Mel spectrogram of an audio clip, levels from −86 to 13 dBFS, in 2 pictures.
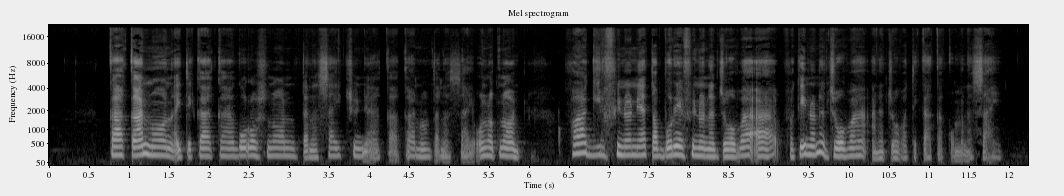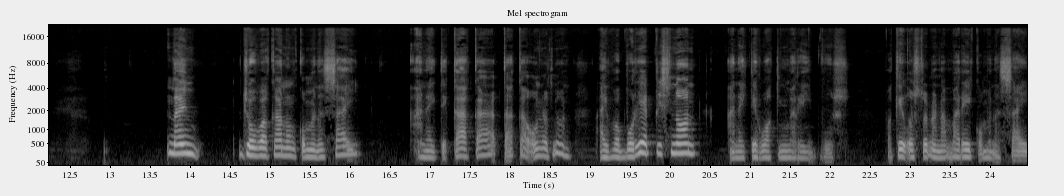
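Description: Generation loss runs through the whole speech clip. The speech sounds swirly, smeared and hollow, with blurred consonant attacks, which points to roughly seven rounds of MP3 encoding at 128 kbit/s. Each pass likely requantised on a shifted frame grid, stacking noise and spectral holes, with nothing above 20.1 kHz.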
